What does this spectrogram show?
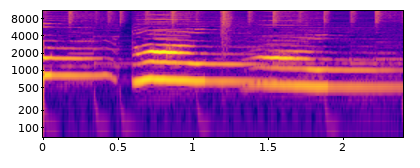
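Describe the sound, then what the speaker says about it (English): The Scratch cat's default meow sound effect from the Scratch editor, a single clear, loud synthetic cat meow with a sliding pitch, heard alone without any talk. "The famous Scratch cat makes a meow sound by default."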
